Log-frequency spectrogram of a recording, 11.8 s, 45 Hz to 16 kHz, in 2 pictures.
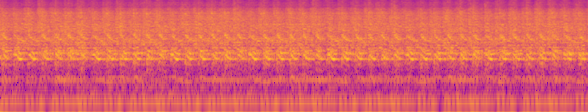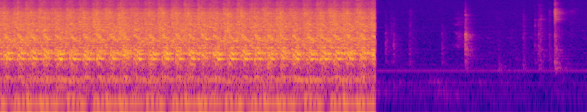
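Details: First start of rebuilt BMW M52B28 engine in E36 race car, after cranking to build oil pressure: fires straight away and holds a steady, even idle about ten seconds before switching off; runs cleanly, no knocks or misses.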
